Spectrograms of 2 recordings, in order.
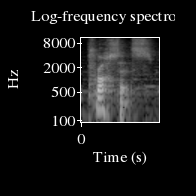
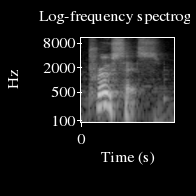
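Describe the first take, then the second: First: It is said in an American accent. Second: It is said in a British accent.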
